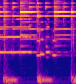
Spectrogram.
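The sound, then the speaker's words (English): An old song plays in the background, with bright, ringing chime-like notes over a steady low bass pulse that repeats in an even rhythm. No one speaks. “Oh, it's a really, really old song.”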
